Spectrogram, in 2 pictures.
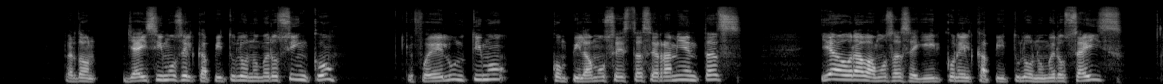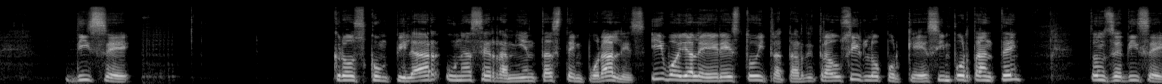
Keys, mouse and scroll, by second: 7.2-8.2 scroll down 1, 9.6 click.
